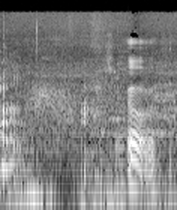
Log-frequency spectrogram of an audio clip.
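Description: A lioness snarling and growling with her teeth bared while a male lion mouths the back of her neck. There is a low growl about half a second in, then a short snarl near the end.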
